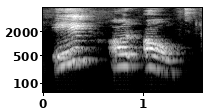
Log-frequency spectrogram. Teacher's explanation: half open, जिसमें आपका मुंह हाफ ओपन होता है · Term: अर्ध विवृत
